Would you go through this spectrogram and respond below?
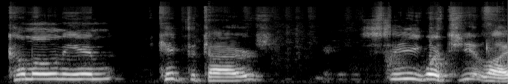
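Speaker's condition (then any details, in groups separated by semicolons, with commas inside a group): Cerebral palsy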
